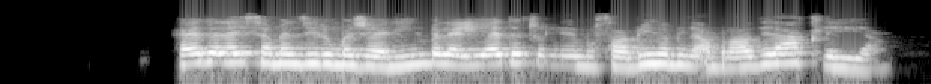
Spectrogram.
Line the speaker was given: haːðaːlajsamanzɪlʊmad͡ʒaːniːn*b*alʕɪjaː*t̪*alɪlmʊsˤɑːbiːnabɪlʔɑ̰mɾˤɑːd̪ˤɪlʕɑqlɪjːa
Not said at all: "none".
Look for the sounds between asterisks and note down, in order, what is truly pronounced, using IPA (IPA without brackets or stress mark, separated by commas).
b, d̪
